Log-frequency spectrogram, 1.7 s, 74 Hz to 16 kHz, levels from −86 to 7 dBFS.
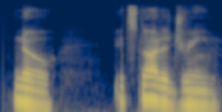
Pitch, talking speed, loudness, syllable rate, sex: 110 Hz, 180 wpm, -19 LUFS, 4.6 syllables/s, male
